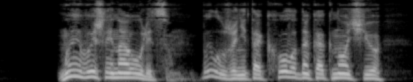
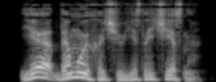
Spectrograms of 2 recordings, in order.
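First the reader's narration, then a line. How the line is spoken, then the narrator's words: Sighing. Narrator (Russian): вздохнул я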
